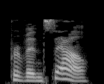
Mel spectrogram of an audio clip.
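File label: "provencal", British English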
